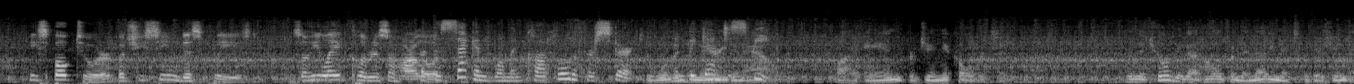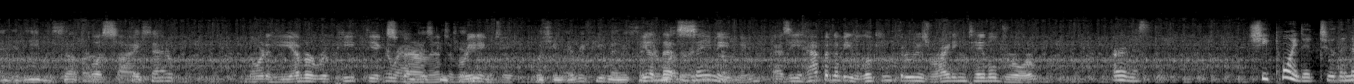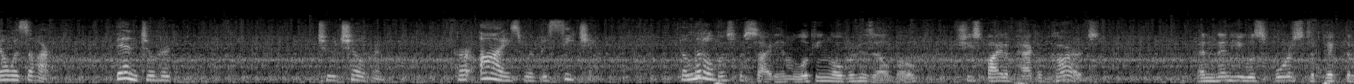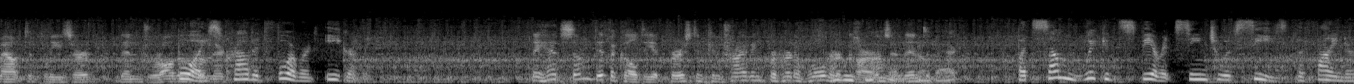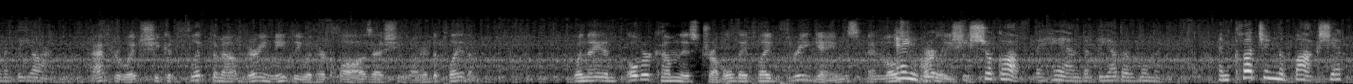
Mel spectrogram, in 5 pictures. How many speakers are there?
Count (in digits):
3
